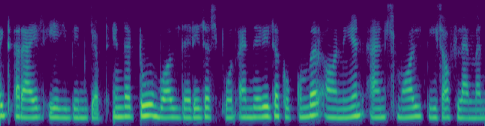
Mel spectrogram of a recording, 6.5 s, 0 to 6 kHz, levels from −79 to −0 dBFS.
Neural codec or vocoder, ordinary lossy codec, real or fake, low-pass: codec, 16 kHz, 2 kbps, X-Codec, WavLM features, trained on Multilingual LibriSpeech; none; fake; 5.4 kHz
